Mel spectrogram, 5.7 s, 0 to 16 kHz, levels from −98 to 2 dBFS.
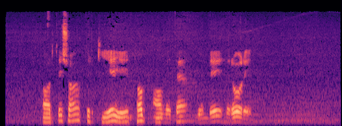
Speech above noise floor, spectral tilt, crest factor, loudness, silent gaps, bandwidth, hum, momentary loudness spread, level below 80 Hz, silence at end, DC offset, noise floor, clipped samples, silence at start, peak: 29 dB; -4 dB/octave; 20 dB; -20 LUFS; none; 11.5 kHz; none; 8 LU; -62 dBFS; 1.55 s; under 0.1%; -49 dBFS; under 0.1%; 0.7 s; -2 dBFS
